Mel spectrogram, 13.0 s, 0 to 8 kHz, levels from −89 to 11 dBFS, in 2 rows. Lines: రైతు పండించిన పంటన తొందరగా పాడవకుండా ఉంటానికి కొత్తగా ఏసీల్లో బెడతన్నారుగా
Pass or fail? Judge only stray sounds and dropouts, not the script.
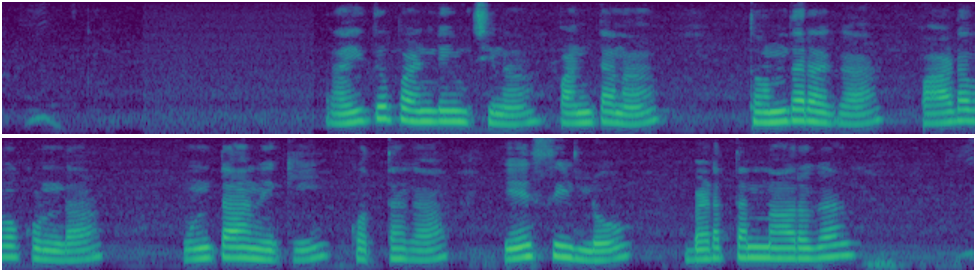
pass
